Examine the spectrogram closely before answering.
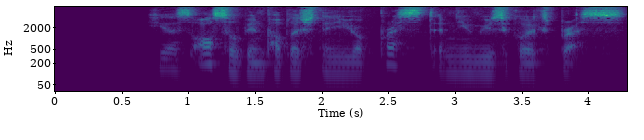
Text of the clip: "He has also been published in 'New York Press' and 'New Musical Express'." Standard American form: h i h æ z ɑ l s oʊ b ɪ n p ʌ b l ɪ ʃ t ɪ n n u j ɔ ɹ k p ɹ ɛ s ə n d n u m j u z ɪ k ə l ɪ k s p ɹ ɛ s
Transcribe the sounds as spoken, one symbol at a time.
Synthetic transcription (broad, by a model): h i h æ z ɑ l s oʊ b ɪ n p ʌ b l ɪ ʃ t ɪ n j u j ɔ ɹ k p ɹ ɛ s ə n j u m j u z ɪ k ə l ɪ k s p ɹ ɛ s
